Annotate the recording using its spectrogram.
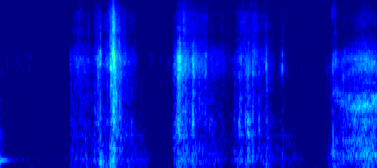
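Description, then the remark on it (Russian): A paper page of a letter is turned while it is read aloud, several crisp rustling, crinkling swishes in quick succession, fairly quiet, with no one speaking. “разложил, следующая страница”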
